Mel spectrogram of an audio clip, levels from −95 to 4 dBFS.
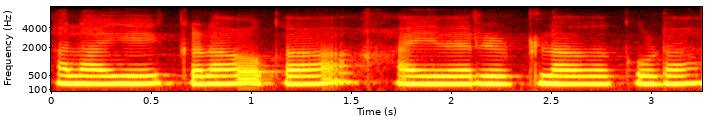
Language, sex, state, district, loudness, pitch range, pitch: Telugu, female, Andhra Pradesh, Krishna, -14 LUFS, 230-240 Hz, 230 Hz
